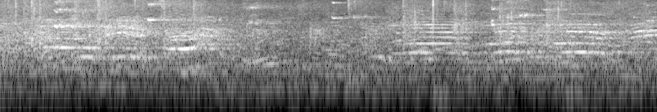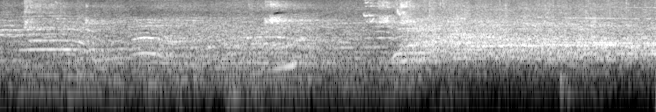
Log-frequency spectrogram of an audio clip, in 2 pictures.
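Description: A basketball dribbling on a gym's hardwood floor among shouting voices from players and spectators, echoing in a large gym. About five seconds in, the crowd noise swells suddenly as a shot goes up.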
